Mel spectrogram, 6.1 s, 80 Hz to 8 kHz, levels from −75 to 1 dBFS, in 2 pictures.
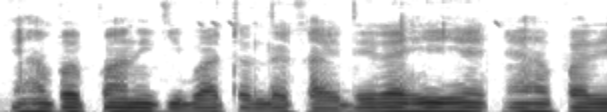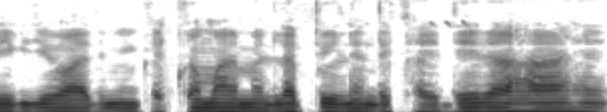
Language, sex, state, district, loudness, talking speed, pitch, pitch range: Hindi, male, Chhattisgarh, Bilaspur, -18 LUFS, 205 wpm, 105 Hz, 105-110 Hz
